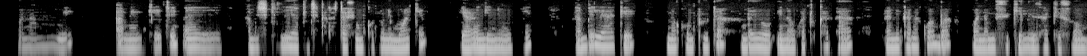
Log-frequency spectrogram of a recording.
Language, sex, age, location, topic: Swahili, female, 18-24, Nairobi, education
